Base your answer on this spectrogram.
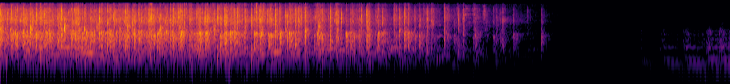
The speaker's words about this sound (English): Well, look, we'll move on to the next group of players. So can we all give a big round of applause, please,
